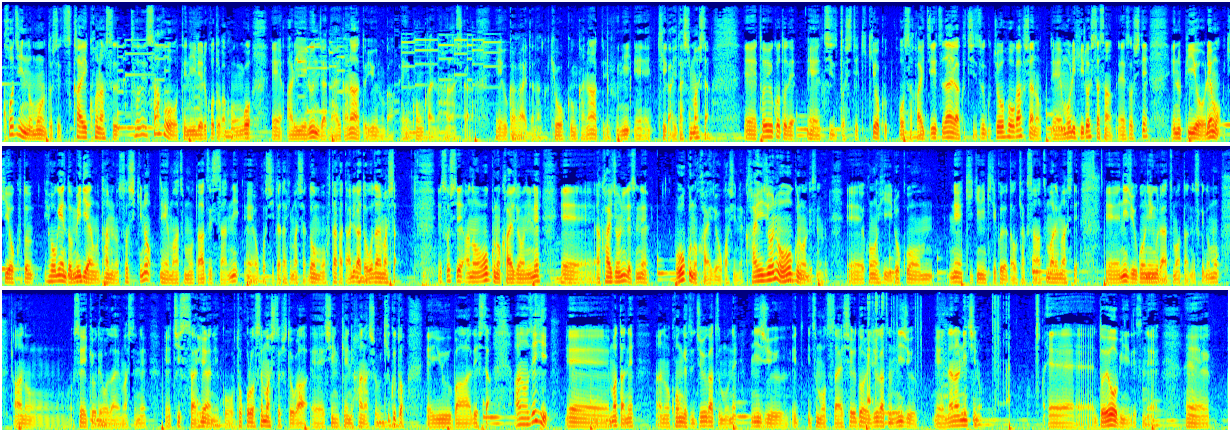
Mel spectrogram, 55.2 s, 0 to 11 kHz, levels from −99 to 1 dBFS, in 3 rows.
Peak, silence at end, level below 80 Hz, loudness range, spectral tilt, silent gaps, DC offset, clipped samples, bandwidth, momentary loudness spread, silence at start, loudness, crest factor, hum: -2 dBFS; 0 s; -38 dBFS; 6 LU; -6.5 dB/octave; none; under 0.1%; under 0.1%; 10.5 kHz; 12 LU; 0 s; -22 LUFS; 20 dB; none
